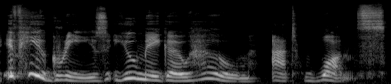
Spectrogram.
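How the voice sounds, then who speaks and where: A woman's voice: fairly low pitch, lively intonation, takes it slowly. A woman voicing a scheming male creature who speaks casually and with mock politeness. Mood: smug. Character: smooth, scheming male creature, cheerfully menacing.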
